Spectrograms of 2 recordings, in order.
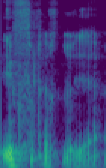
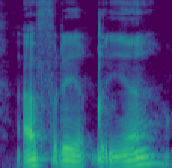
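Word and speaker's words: أفريقية: Nah, di sini alifnya di atas, hamzahnya berarti bacanya a. Kalau di bawah berarti Ifriqiya. Kalau di atas Afriqiya wal Andalusi wal Maghribi, dan negara Maghrib, Andalusia, Maghrib, Afrika, Mesir, wal Maghribi al-Aqsa.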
